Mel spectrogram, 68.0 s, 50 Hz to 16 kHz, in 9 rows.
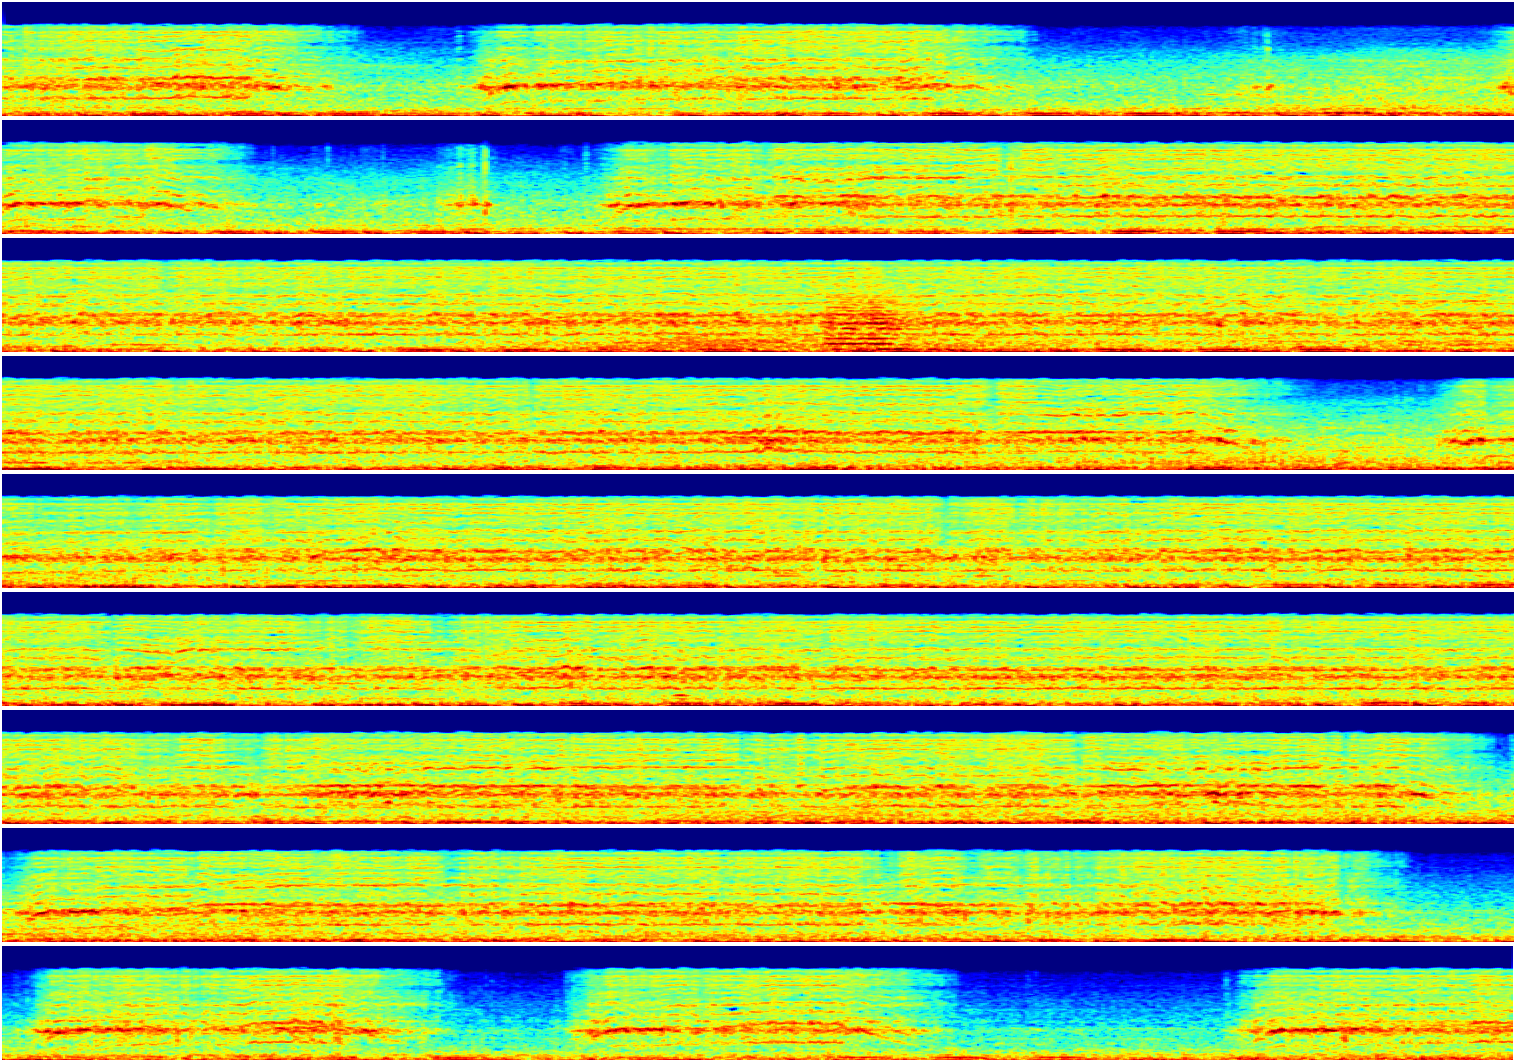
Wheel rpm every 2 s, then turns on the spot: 120, 100, 70, 30, 50, 80, 160, 160, 160, 160, 160, 160, 160, 160, 70, 140, 160, 160, 160, 160, 160, 160, 160, 160, 160, 160, 100, 160, 160, 140, 90, 60, 70, 80.
8-10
